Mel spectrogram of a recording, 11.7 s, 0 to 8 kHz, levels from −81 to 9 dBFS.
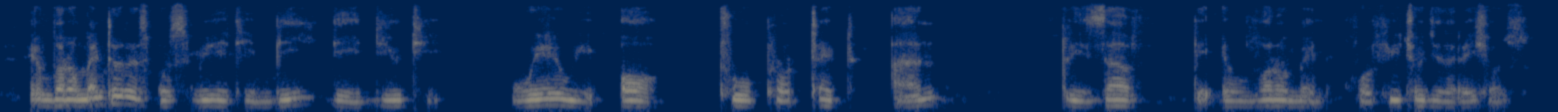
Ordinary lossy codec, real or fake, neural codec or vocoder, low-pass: Opus, 16 kbps; fake; codec, 16 kHz, 16 kbps, FunCodec, trained on LibriTTS, 50 frames a second; 7.2 kHz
